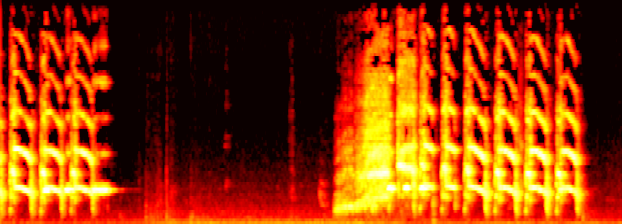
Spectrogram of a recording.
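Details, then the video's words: Black-headed caiques giving loud, shrill, repeated arching call notes, a short burst first, then a harsh screech leading into a fast run of about seven ringing notes; faint low hum between. "Black headed caiques"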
